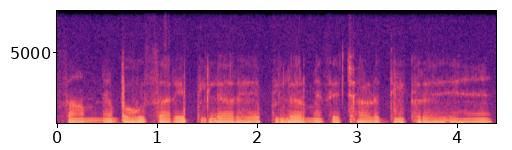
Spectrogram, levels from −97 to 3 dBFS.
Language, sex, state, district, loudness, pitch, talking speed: Hindi, male, Jharkhand, Deoghar, -18 LUFS, 115 Hz, 165 wpm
